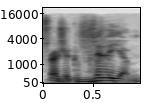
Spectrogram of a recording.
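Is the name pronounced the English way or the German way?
German. The name is said with German pronunciation.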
